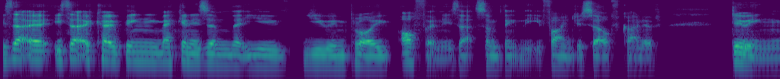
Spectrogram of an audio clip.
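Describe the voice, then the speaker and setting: A man with a plain, everyday voice talks at a moderate pace in a fairly low pitch. His intonation is lively, and his loudness swings widely. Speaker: podcast host. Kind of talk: podcast interview questions.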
